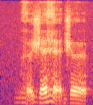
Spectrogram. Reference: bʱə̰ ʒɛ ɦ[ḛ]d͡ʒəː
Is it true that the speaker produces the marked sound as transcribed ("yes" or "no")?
no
